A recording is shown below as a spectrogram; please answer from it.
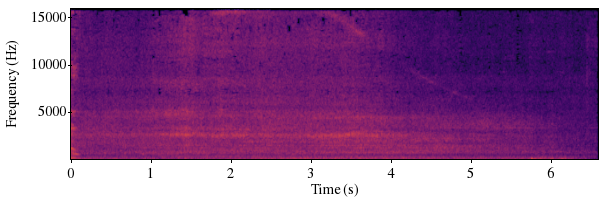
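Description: Steady vehicle engine and traffic noise heard from inside a parked vehicle's cabin, swelling slightly in the middle and easing near the end.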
